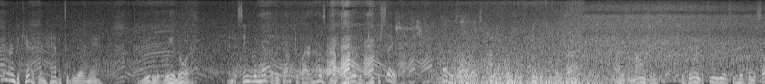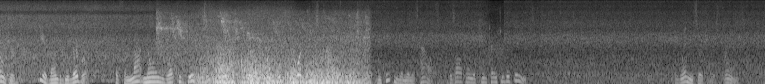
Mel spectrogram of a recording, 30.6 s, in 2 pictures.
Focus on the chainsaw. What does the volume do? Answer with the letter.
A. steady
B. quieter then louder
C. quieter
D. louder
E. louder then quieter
D.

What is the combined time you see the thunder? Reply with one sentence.
The thunder can be heard for 9 seconds in total.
